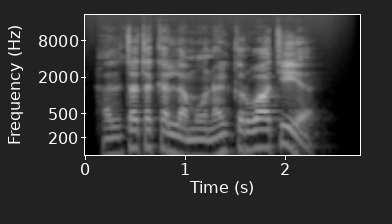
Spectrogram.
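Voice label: Arabic, male, Sprechen Sie Kroatisch?; هل تتكلمون الكرواتية؟; Arabisch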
